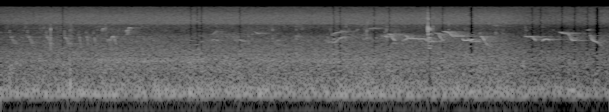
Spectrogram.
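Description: Small birds chirping in short, quick notes, most of them in the second half, over a steady outdoor background hiss.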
